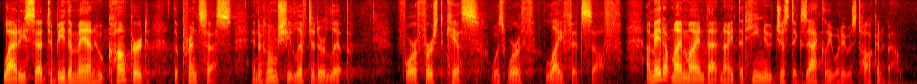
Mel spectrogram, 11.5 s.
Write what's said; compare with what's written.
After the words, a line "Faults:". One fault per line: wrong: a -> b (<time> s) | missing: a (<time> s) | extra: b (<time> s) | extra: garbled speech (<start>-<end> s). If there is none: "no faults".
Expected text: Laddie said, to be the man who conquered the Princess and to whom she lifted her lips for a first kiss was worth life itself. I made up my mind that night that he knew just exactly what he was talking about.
Laddie said, to be the man who conquered the Princess and to whom she lifted her lip for a first kiss was worth life itself. I made up my mind that night that he knew just exactly what he was talking about.
Faults:
wrong: lips -> lip (4.1 s)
